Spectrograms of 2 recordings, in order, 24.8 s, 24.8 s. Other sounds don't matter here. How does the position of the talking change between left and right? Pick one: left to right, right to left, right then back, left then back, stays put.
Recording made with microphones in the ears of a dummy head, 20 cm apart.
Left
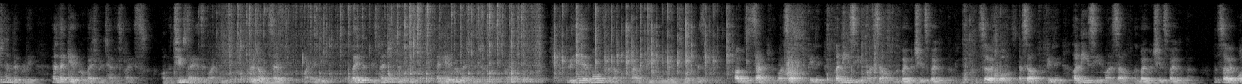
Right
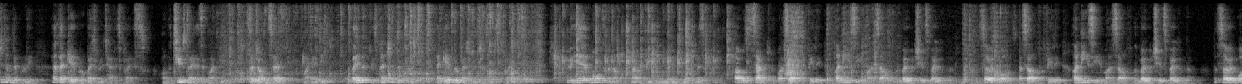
left then back.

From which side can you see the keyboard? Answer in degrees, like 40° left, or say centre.
50° left.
